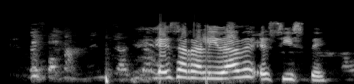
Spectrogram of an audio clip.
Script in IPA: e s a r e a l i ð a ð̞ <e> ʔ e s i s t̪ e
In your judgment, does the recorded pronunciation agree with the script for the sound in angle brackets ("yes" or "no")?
yes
